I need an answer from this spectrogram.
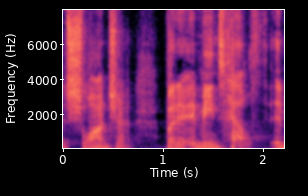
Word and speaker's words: sláinte: yeah, they were Irish, they would say sláinte, which is spelled like this, but I think it said sláinte.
